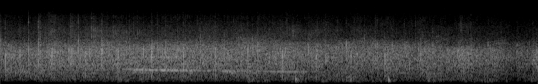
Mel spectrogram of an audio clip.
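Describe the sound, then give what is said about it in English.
A crowd claps steadily for several seconds to welcome the evening's speaker. It is a dense, even patter of many hands that holds at a constant loudness and tapers only slightly at the end. No one speaks over it. “So give him a warm round of applause.”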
